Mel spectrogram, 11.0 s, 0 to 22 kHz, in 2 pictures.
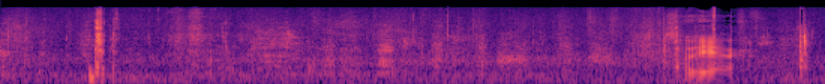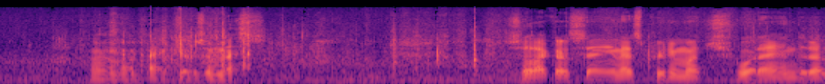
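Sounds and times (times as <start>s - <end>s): dog panting: 1.6s - 5.3s.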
